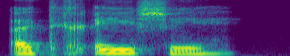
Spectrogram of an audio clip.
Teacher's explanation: So it'll be gravelly in the back of your throat, but also pinched, so kind of sharp.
